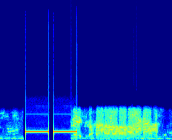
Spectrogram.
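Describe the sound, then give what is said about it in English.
Two loud, steady censor bleeps in quick succession, each about half a second long with a tiny gap between, cutting into a stretch of talking that resumes right afterward. “When we're done, I'm gonna take out all the background noise, and then I'm gonna um put in a bunch of beeps on a page.”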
